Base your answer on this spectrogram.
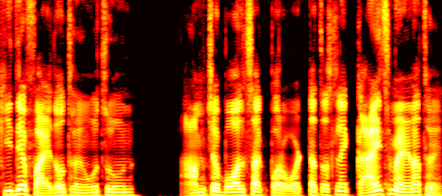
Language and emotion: Goan Konkani, disgusted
